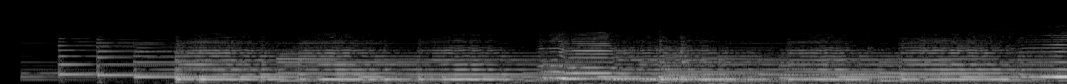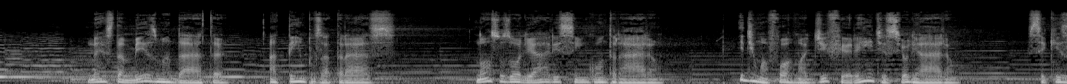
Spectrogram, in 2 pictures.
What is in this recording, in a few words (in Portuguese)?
namoro, Voz Masculina, Telemensagem; Aniversário de Namoro; Telemensagens para todas as ocasiões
